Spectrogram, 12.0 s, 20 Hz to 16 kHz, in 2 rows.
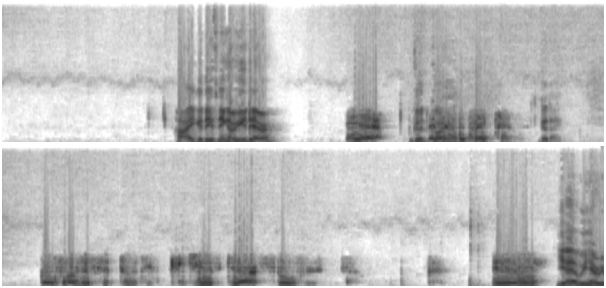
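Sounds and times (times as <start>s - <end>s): person speaking over a telephone: 3.4s - 5.6s, 6.4s - 12.0s.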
